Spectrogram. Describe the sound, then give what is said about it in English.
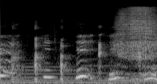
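A few brief voiced murmurs, then a quick airy sniff drawn sharply in through the nose, moderately loud, from a person with a head cold. “Before we do that, please, in case you hear sniffing sounds, it's from my air because cold will not allow me be great.”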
